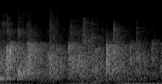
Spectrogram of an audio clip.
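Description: An audience claps for a guest arriving at a Slovak public talk, a short burst of faint, fairly distant applause with no voices over it.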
